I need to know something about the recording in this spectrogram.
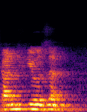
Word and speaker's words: confusion: A word ending with ION take stress on which syllable? Second syllable from the end. From the end, second syllable one.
